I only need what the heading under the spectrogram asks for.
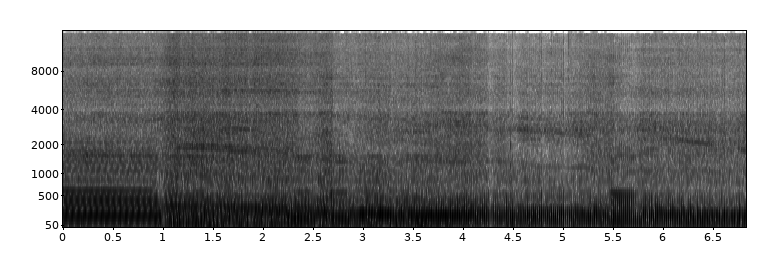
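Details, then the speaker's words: Honda Ruckus scooter after a valve adjustment and a tuning attempt: engine screams to high revs with throttle but won't settle into a pull; variator sliders suspected not sliding, so the belt isn't traveling. CVT over-revving, blocked variator sliders suspected. "I don't know if you just saw that but uh I am revving at it's like my sliders aren't sliding or something my belt isn't traveling what happened"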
